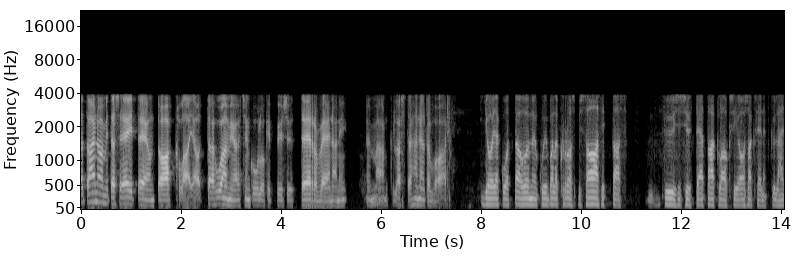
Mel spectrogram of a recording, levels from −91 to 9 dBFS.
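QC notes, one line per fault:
Nothing stood out on listening to this speech clip.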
